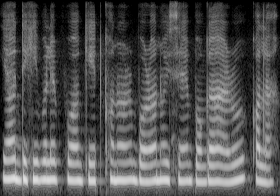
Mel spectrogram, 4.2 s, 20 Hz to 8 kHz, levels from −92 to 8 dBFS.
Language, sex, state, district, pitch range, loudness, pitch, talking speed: Assamese, female, Assam, Kamrup Metropolitan, 250-275 Hz, -14 LUFS, 260 Hz, 130 wpm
